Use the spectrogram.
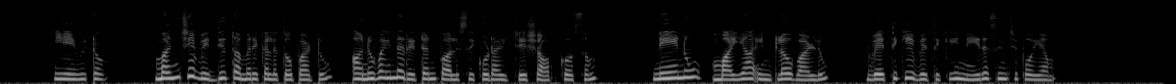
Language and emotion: Telugu, sad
